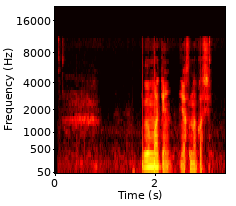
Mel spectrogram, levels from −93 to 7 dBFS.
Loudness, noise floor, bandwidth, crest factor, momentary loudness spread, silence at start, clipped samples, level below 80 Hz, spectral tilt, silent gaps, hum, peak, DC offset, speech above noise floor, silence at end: -26 LUFS; -66 dBFS; 11.5 kHz; 20 dB; 15 LU; 1.75 s; under 0.1%; -46 dBFS; -6.5 dB/octave; none; none; -8 dBFS; under 0.1%; 42 dB; 0.35 s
